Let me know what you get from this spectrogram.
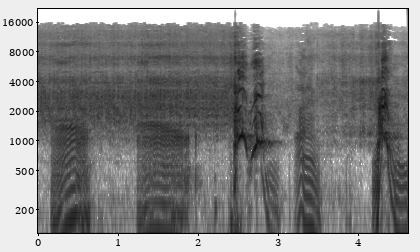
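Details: Shih Tzu barking and growling: several harmonic, groaning barks that rise then fall, with two sharper, noisier yelps in between, over a faint high background hum.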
